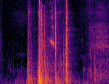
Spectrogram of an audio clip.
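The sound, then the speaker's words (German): An apartment door is pushed shut with a few solid thuds and a brief latch click, followed by faint rustling; no one speaks. “Ich mache die Tür natürlich wieder zu.”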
